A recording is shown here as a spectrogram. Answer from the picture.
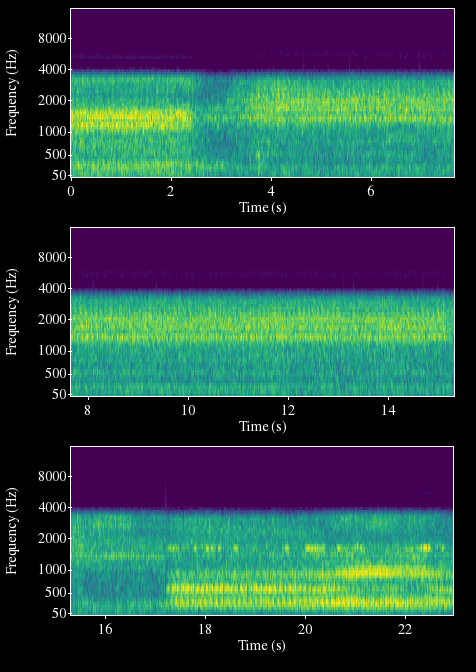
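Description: Car engine idling, a steady running sound with a low drone, which changes abruptly twice: about two seconds in and again near the end, when it grows fuller and louder.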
